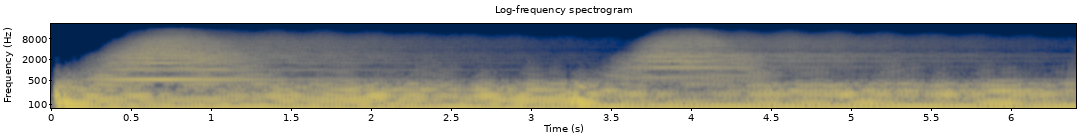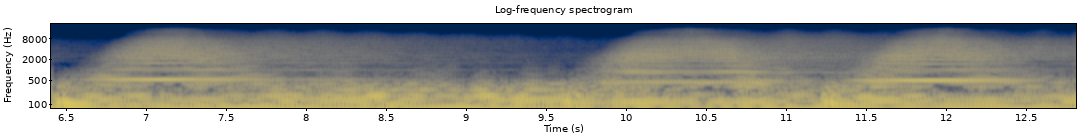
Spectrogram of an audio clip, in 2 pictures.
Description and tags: Hypo-DistBass-150bpm
Distorted biting bassline loop.
At your own risk :)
